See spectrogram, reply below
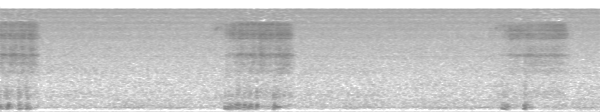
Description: My dog fast asleep snoring away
